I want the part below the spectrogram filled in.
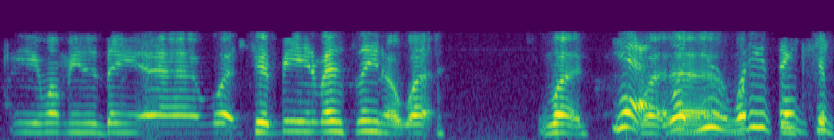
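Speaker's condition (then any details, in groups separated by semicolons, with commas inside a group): Cerebral palsy; past challenges speaking up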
